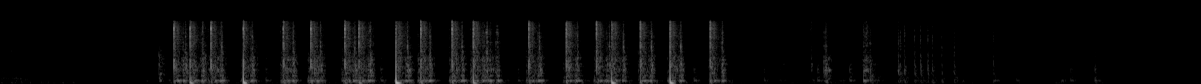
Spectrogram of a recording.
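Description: Manual typewriter typing a short line, about twenty crisp keystrokes in quick succession over five or six seconds. Fainter scratches of a pencil writing on paper follow.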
